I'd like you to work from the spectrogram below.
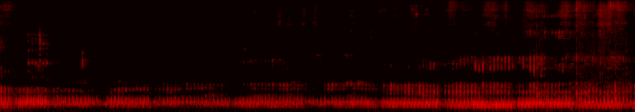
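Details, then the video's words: A female kitten purrs contentedly as she is petted at home, the low throbbing rumble repeating in even breath-length cycles, roughly one per second, with faint handling noise. "Kitten Purring While I Pet Her!"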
